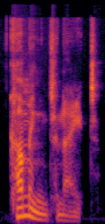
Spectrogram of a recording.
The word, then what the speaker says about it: Cummingtonite: to be talking about a stone that is pronounced coming tonight that is correct yeah yeah so we're going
